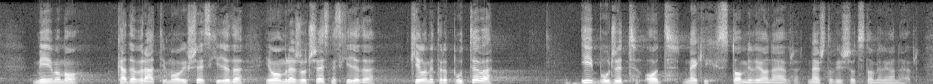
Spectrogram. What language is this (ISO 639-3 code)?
srp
